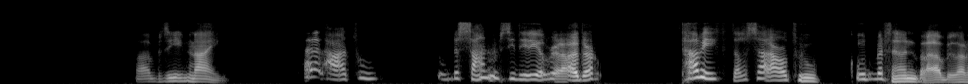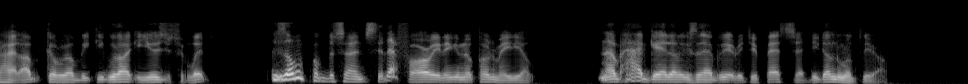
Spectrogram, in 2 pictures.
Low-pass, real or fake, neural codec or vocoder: 7.2 kHz; fake; codec, 16 kHz in and 24 kHz out, 0.4 kbps, LongCat-Audio-Codec, four codebook decoder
